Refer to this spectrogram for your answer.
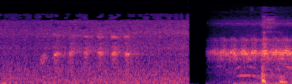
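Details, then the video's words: Green frogs (katak hijau) give a run of short pulsed notes in quick, steady succession. After a brief cut, a dense continuous trilling chorus follows. "SUARA KATAK MERDU MENENANGKAN HATI"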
